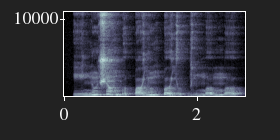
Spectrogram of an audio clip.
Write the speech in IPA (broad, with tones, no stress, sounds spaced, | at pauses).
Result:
i˨ n ũ˨˦ ʃ ɔ̃˦ ɡ͡b o˦ k͡p ɔ˧ j ũ˦ k͡p o˦˨ j u˧ b i˨ m o˧ m o˦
